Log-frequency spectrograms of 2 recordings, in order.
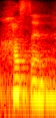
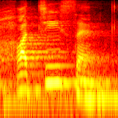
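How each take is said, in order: First: It is said contracted as hassen. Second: It is said in full as hachi sen. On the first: The speaker calls it right. "इसकी जगह हम बोलते हैं हसन" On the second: The speaker calls it wrong. "हाची सेन नहीं होता है"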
